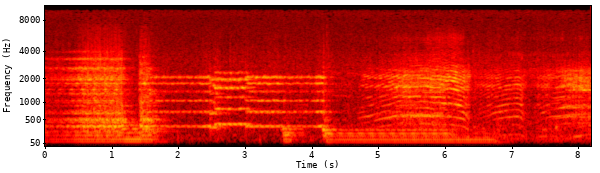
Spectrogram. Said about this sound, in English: What's the matter with them there cattle? I don't know. Something's spooking him, that's all. That's for sure. Can't imagine what it is, though. Not much to spook cattle in the wintertime.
